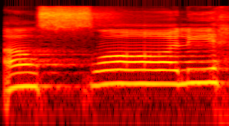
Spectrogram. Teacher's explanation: ada baris fathah panjang di atas huruf ha dibaca panjang han-nya dua harakat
